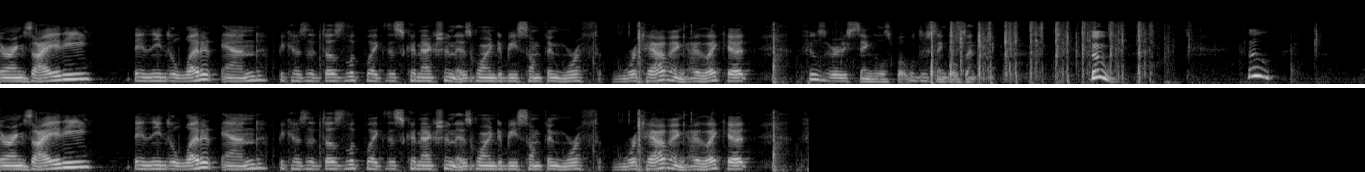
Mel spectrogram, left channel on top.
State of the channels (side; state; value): right; drops out; at 8.1 s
